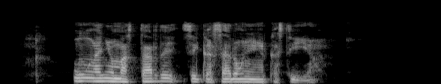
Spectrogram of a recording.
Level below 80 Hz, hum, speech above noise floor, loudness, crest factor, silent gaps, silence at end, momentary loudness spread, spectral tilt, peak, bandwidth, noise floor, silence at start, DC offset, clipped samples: -56 dBFS; none; 26 dB; -22 LUFS; 20 dB; none; 1.2 s; 11 LU; -5 dB/octave; -4 dBFS; 7.8 kHz; -48 dBFS; 0.35 s; under 0.1%; under 0.1%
